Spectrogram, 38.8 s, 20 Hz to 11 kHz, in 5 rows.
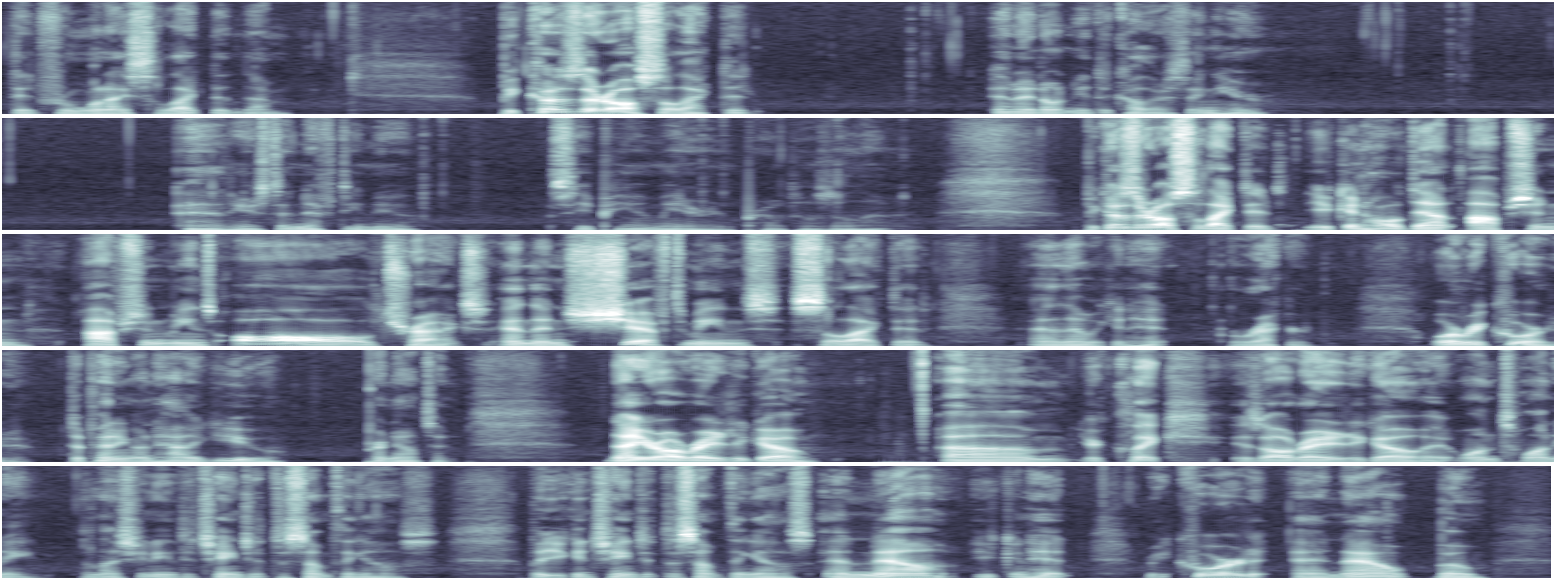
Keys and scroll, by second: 38.0 3.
